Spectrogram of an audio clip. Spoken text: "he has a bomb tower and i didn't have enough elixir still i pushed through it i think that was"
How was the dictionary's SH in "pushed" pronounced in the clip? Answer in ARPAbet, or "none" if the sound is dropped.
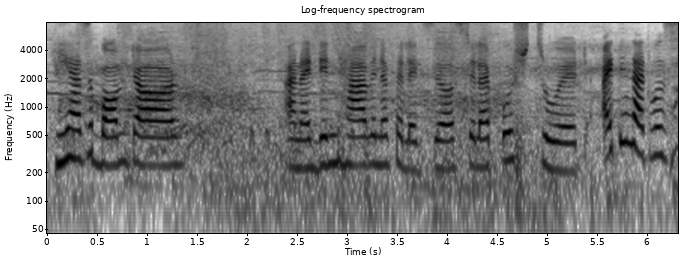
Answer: SH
